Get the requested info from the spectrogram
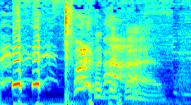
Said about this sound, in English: His hand slapped the fuck out of me. God damn it.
